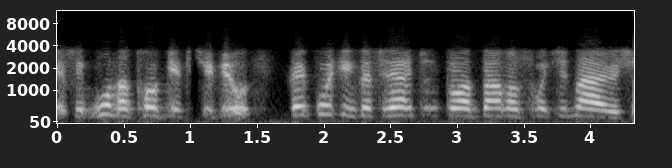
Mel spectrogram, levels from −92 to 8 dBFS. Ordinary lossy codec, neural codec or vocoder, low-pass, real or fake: Opus, 64 kbps; codec, 16 kHz, 0.5 kbps, FunCodec, trained on Chinese and English, 25 frames a second; 7.2 kHz; fake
